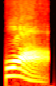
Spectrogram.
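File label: "guà", Chinese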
